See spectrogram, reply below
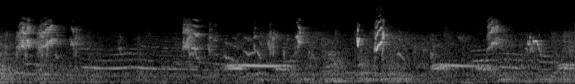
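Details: Two lovebirds, one blue personata and one white albino, trading shrill chirps and scratchy squeaks in bursts every second or so, with a repeated smooth mid-pitched whistle-like tone underneath.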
